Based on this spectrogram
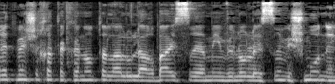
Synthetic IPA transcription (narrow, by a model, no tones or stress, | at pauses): ʁet̪meʃe̞χat̪akano̞t̪alaluleaʁbaesʁejamimvelo̞leːsʁimveʃmo̞ne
